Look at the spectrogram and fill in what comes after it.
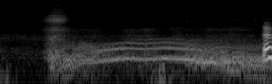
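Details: Grumpy female pet cat, usually calm, growling for a long time before nail clipping: a sustained low moaning growl with steady banded harmonics lasting about two seconds, opening with a brief sharp onset and ending in a short higher sound.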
